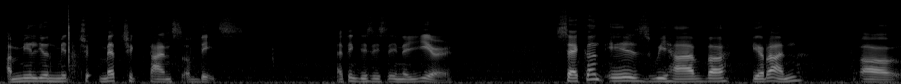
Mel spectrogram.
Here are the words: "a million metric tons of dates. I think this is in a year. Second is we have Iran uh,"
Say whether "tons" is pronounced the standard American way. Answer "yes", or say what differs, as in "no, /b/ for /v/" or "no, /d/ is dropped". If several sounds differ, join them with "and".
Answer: no, /s/ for /z/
